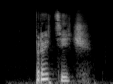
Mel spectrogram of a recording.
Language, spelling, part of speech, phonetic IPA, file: Russian, протечь, verb, [prɐˈtʲet͡ɕ], Ru-протечь.ogg
- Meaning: 1. to flow, to run 2. to leak, to ooze 3. to be leaky 4. to elapse, to fly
